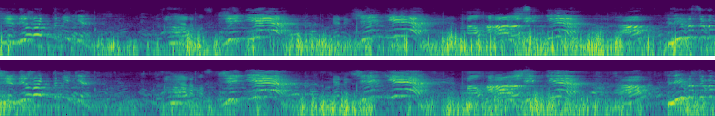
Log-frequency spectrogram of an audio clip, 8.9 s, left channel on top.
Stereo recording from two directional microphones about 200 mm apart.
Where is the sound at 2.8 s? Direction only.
15° right (ahead or behind).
